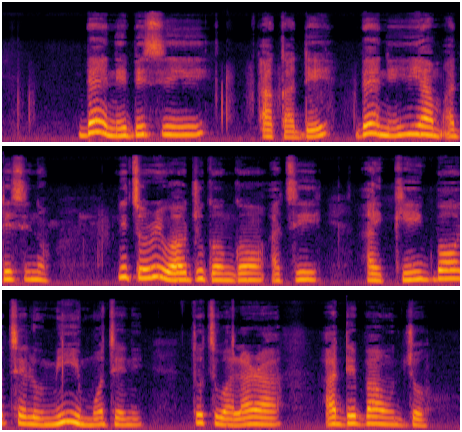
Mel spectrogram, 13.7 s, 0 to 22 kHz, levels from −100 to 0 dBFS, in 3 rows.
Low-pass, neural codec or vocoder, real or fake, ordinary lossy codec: 19.8 kHz; vocoder, 48 kHz, 128 mel bands, Vocos; fake; AAC, 48 kbps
